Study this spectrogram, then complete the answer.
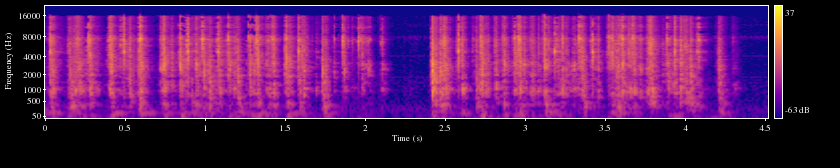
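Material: PBT plastic.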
